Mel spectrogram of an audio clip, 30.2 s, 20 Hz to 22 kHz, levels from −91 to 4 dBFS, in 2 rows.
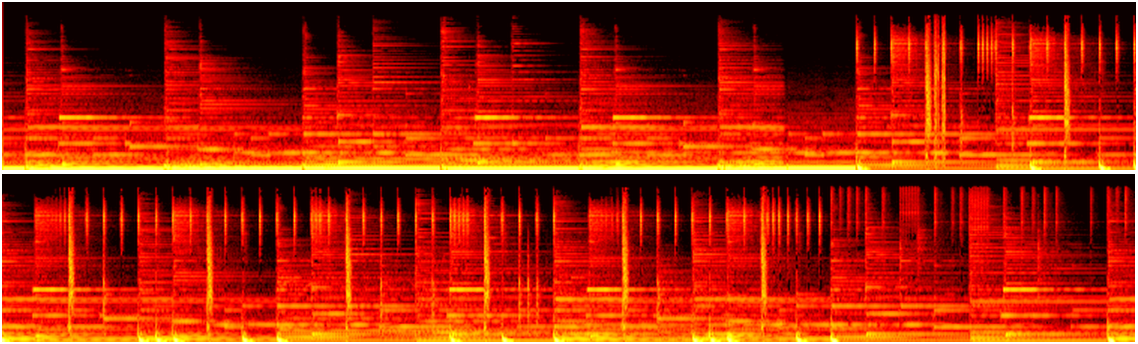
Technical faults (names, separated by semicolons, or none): cable scratch noise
